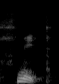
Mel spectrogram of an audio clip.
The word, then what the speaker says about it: suite: But you'll come to know the meaning of suite, that you have to check, and its pronunciation also, because we may tend to call it suit, but it is pronounced as suite.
